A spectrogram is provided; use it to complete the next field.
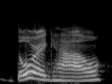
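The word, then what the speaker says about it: Dobharchú: He said, "I have heard at Ballyshannon, a few miles from Bundoran, the following account of the Dorighow, as it is pronounced in that district.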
